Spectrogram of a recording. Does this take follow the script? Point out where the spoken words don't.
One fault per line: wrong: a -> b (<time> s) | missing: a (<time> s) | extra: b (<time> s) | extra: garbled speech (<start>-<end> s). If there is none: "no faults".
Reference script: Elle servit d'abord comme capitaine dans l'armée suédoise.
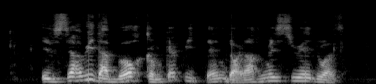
wrong: Elle -> Il (0.4 s)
